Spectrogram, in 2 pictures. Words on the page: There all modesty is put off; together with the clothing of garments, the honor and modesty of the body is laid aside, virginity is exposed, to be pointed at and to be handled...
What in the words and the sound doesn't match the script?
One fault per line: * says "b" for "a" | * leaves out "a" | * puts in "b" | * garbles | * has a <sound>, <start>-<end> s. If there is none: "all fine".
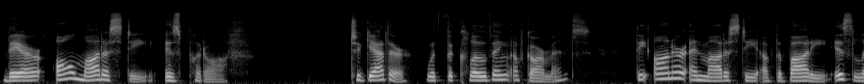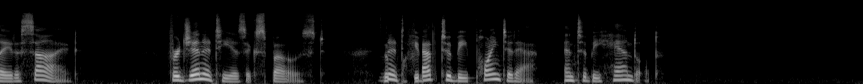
* garbles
